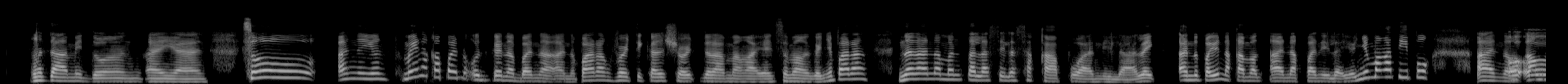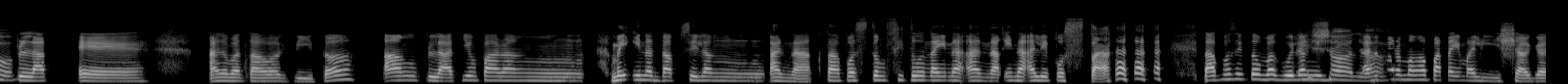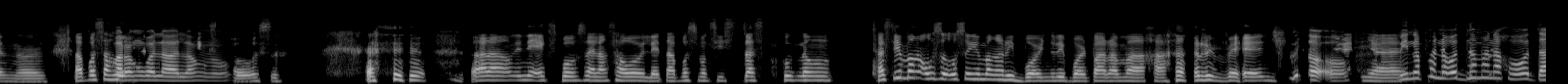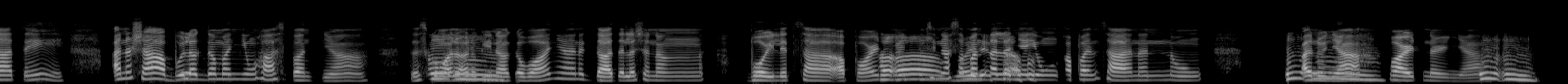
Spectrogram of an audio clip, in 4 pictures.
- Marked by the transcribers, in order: laugh; chuckle; chuckle
- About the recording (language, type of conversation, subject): Filipino, unstructured, Bakit sa tingin mo may mga taong nananamantala sa kapwa?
